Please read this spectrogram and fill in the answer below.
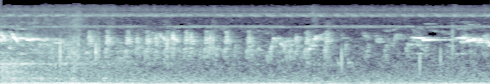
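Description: Faint birds chirping in the background: short high whistled notes near the start and again near the end, with a quick run of rapid chirps in between, over a steady low hum.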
